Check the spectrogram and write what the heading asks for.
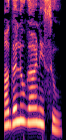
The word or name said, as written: ಅಗಲುಗಾಣಿಸು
